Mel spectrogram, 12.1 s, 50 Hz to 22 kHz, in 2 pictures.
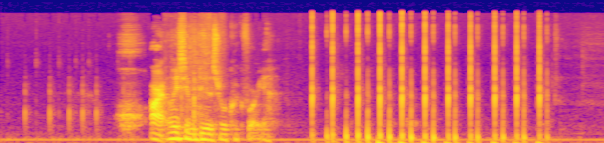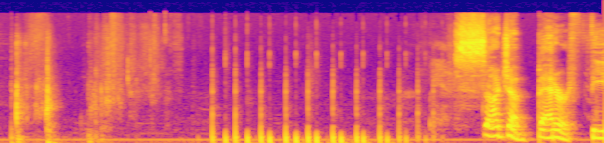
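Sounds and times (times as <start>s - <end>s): laptop trackpad clicking: 3.1s - 5.5s, 8.2s - 10.4s.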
